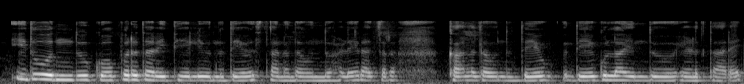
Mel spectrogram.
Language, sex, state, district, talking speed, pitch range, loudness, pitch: Kannada, female, Karnataka, Gulbarga, 120 wpm, 180-195 Hz, -18 LUFS, 185 Hz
